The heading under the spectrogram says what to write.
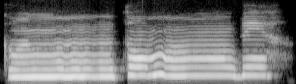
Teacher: So we can see with our example here, the Mim Sakin is followed by Ba. So we would be prolonging this Mim Sakin for around 2 seconds with slight nasal sound. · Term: Ikhfa Shafawi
